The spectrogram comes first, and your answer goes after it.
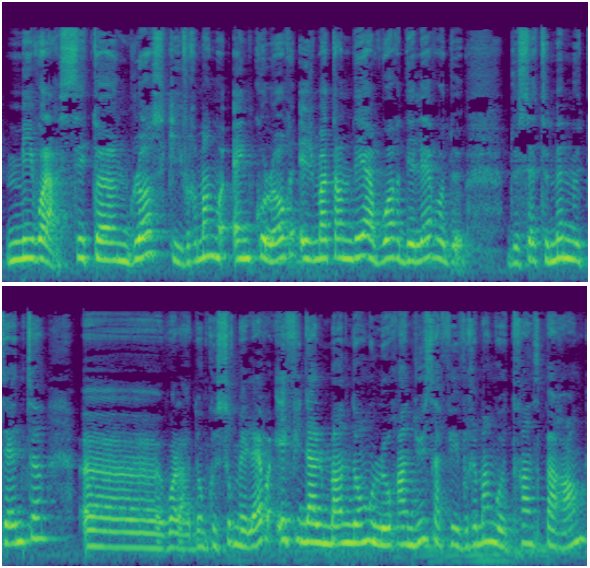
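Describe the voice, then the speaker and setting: A woman's voice: a little high, measured pace, a little mellow. A woman with a French accent casually reviewing lip glosses, hesitating often with fillers and restarts. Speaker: beauty vlogger.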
